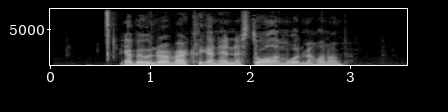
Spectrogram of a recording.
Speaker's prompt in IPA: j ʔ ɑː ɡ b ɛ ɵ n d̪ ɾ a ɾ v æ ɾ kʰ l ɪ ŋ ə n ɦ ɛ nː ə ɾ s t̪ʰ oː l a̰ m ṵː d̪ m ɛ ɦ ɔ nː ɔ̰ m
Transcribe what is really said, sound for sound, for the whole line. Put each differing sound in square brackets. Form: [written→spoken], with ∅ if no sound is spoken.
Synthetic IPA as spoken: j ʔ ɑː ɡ b ɛ ɵ n d̪ ɾ a ɾ v æ ɾ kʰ l ɪ [ŋ→ɡ] ə n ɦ ɛ nː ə [ɾ→∅] s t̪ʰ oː l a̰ m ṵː d̪ m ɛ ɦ ɔ nː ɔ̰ m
